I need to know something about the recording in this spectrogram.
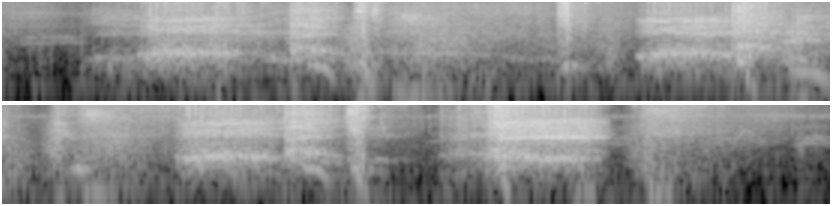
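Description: Heavy weapon blows whoosh and thud into a body again and again.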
